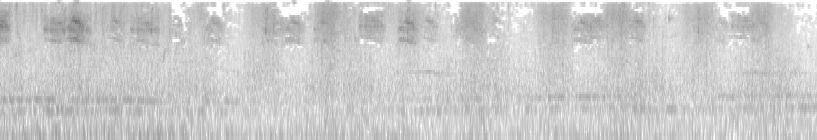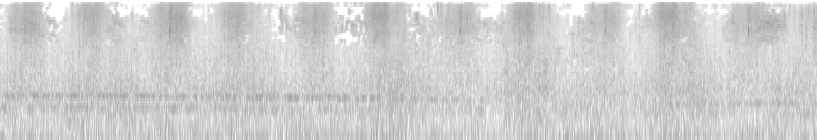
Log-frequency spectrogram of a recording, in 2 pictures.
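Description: Grass and leaves rustle in a steady rhythm as a body crawls over the ground.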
